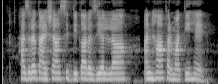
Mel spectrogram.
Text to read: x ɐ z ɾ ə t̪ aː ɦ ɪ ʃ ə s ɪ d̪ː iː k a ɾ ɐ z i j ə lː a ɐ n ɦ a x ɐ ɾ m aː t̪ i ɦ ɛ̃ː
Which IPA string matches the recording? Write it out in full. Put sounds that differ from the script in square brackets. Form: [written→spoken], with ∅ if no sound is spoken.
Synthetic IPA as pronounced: [x→h] ɐ z ɾ ə t̪ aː [ɦ→∅] ɪ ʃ [ə→a] s ɪ d̪ː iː k a ɾ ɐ z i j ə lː a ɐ n ɦ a [x→f] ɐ ɾ m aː t̪ i ɦ ɛ̃ː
